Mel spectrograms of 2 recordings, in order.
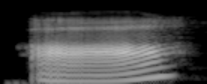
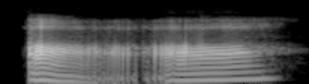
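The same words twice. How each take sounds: First: The pitch rises like a question. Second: The pitch dips low, then rises. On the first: "Second tone sounds like when we are asking a question" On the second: "Third tone sounds like starting angry and then goes up like a question"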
